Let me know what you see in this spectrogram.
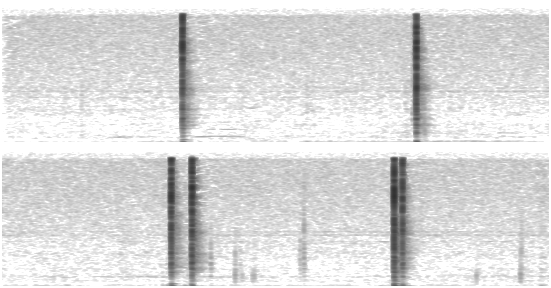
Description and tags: Amp switch
On/off switch on my bass amp
off, amp, short, switch, press, button, mechanical, click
